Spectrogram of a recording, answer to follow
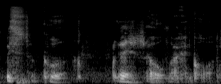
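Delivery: very soft and low, barely voiced; drained murmur after a good cry; spent awe. Real, not acted. Spent after a crying fit.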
